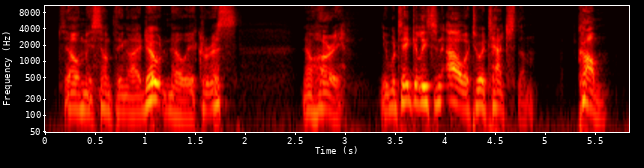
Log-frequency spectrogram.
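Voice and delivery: put-on old man's croak. An old man, held up between two others, speaks: croaking old man. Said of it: "holding an old man between them ... the old man croaked".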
